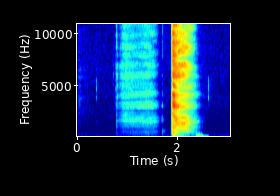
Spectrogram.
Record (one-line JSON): {"cough_length": "3.1 s", "cough_amplitude": 15603, "cough_signal_mean_std_ratio": 0.26, "survey_phase": "beta (2021-08-13 to 2022-03-07)", "age": "18-44", "gender": "Female", "wearing_mask": "No", "symptom_none": true, "smoker_status": "Never smoked", "respiratory_condition_asthma": false, "respiratory_condition_other": false, "recruitment_source": "REACT", "submission_delay": "2 days", "covid_test_result": "Negative", "covid_test_method": "RT-qPCR"}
